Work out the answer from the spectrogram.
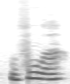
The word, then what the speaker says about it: voix: Plus loin, remember this combination OI is pronounced as OA or WA. Over here, loin. Similarly, voix.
